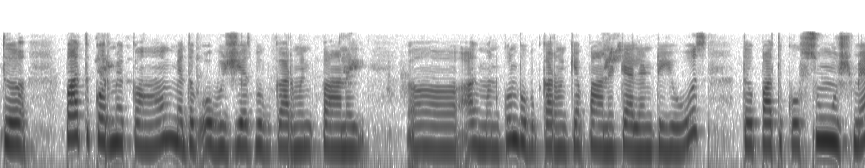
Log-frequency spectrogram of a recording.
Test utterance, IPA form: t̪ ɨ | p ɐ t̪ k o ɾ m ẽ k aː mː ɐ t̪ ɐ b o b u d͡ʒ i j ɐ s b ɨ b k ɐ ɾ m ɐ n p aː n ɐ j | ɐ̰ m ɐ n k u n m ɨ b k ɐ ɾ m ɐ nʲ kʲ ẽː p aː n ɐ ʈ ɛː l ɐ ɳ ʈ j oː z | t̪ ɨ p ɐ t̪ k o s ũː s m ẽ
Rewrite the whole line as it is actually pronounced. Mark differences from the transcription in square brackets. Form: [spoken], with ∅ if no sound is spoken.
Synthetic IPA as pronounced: t̪ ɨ | p ɐ t̪ k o ɾ m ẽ k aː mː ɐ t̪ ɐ b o b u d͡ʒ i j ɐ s b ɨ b k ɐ ɾ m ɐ n p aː n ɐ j | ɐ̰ m ɐ n k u n [b] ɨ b k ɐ ɾ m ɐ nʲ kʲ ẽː p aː n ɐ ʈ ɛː l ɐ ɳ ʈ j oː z | t̪ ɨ p ɐ t̪ k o s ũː [ʃ] m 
